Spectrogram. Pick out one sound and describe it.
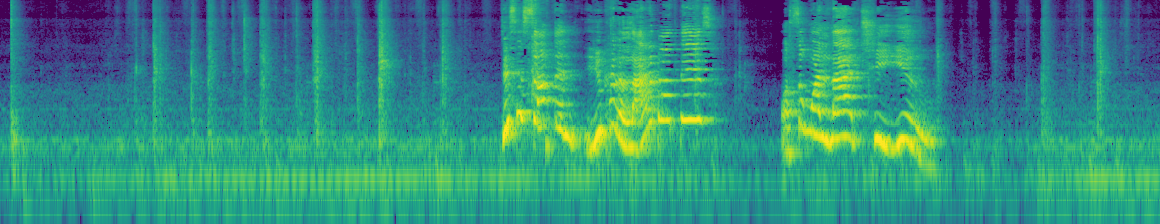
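Playing cards riffle and snap as they are shuffled close by.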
